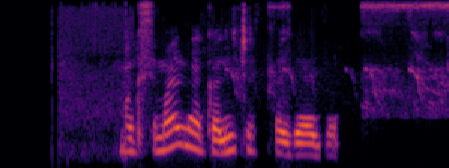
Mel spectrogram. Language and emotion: Russian, neutral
